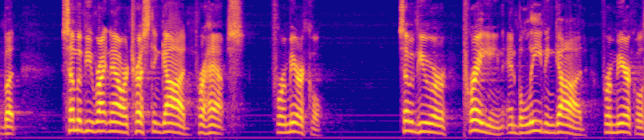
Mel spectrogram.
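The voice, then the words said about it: Strained, failing voice. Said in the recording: “I hope I can get through this. My voice is giving out.”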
